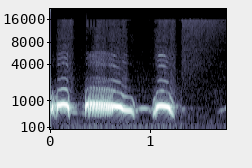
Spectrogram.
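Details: Spotted dove decoy in full voice, meant to draw wild males into calling: a short coo, a long descending sustained coo and a final curved note, all clear against silence.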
